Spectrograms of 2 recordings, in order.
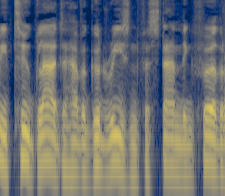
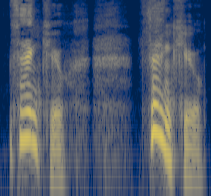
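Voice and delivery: faint; 6 semitones higher, 4 dB louder, slower than usual. Acted. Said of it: "in a faint voice".

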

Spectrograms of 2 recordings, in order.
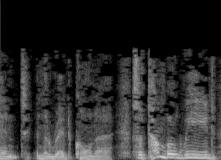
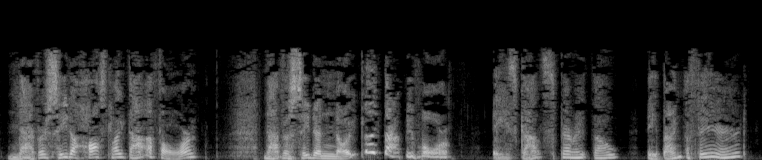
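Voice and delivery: a hint of a West Country yokel accent; lightly done rustic dialect; 5 semitones higher than usual. A rustic onlooker marvels at the knight, light West Country accent. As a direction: gossip like a country bumpkin.

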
